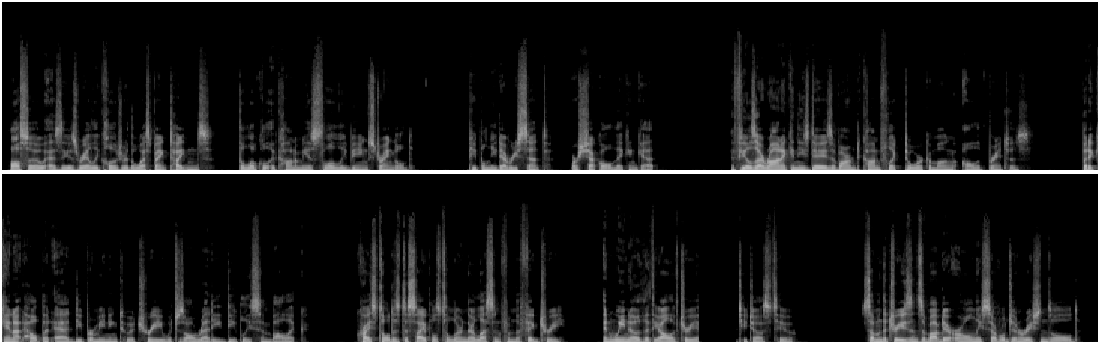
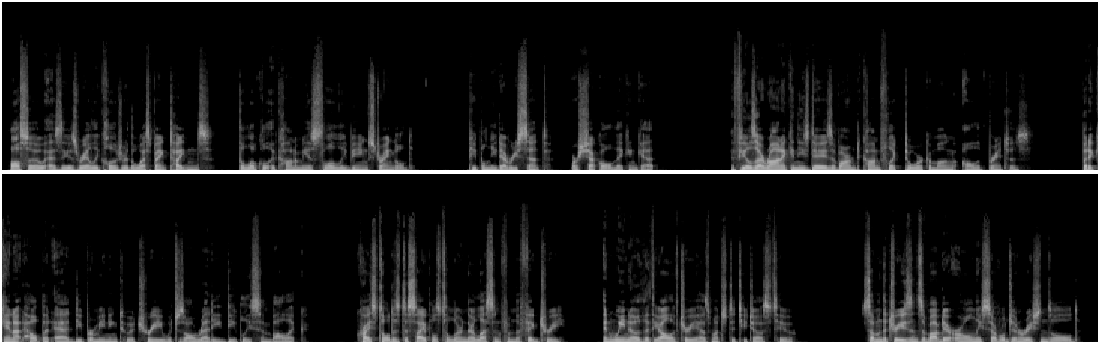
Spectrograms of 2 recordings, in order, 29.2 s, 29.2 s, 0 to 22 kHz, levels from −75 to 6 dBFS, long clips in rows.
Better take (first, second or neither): second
